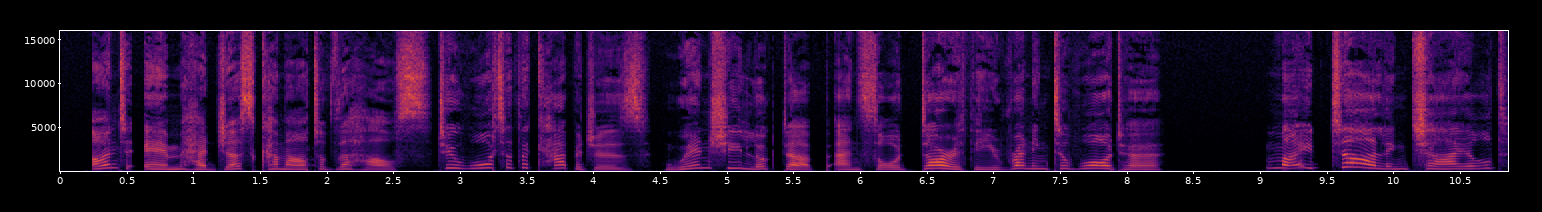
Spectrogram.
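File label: English South African female narration; accent of south africa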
